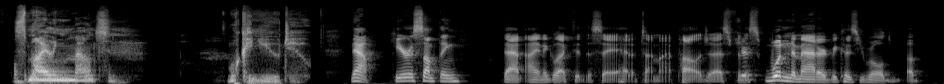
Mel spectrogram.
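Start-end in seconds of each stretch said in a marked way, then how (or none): 0.2-3.0 put-on very deep, low, grizzled ancient old master voice. The game master voices the old trainer addressing a player mid-fight: grizzled old trainer voice. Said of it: "He is an earth dragon blood, so he's very hardy. He's very grizzled. He's seen a large number of wild hunts. Okay. And he is one who now, in his advanced years, many centuries, you can see the lines i".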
